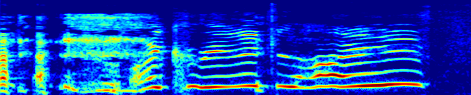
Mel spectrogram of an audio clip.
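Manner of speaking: very high, shrill screaming outburst, acted out. Recall a memorable performance in Jupiter Ascending with a screaming Eddie Redmayne impression. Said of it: "talks like this and starts screaming".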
